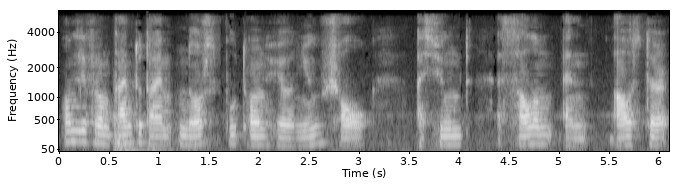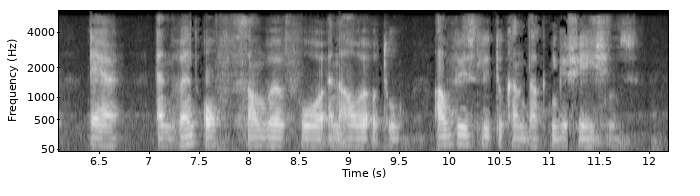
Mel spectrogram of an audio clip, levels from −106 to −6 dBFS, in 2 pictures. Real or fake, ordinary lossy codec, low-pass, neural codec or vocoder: real; AAC, 24 kbps; 5.4 kHz; none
